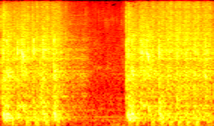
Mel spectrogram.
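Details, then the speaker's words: Scooter sitting for years: buzzy engine with rough ticking clatter from front valve train, dies when throttle dropped then picks up; owner wonders if valve loose, no broken valves found, may need valve adjustment at TDC. Tight valve clearance. "Hear all that ticking and clattering up front? We're gonna have to take the valve train off the front and see what's going on."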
